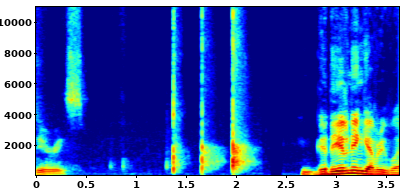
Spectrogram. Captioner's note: hand clapping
